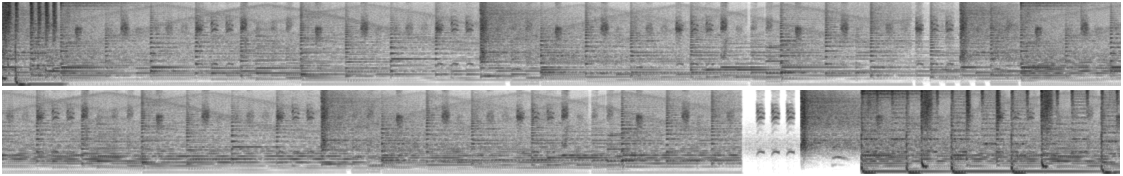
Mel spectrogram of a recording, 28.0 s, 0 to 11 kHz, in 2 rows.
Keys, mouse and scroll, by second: 3.1-3.5 scroll down 1, 4.4 click, 5.6 click, 8.3 click, 10.5 F4, 11.6 click, 12.2 ctrl+o, 13.6 scroll down 1, 18.0 scroll down 1, 19.1 click, 21.7 click, 24.1 click, 25.3 F4, 26.3 click, 27.4 ctrl+click.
